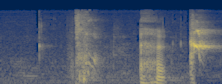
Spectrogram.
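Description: Laughter from a baby and an adult in three short bursts, starting a little under a second in.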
